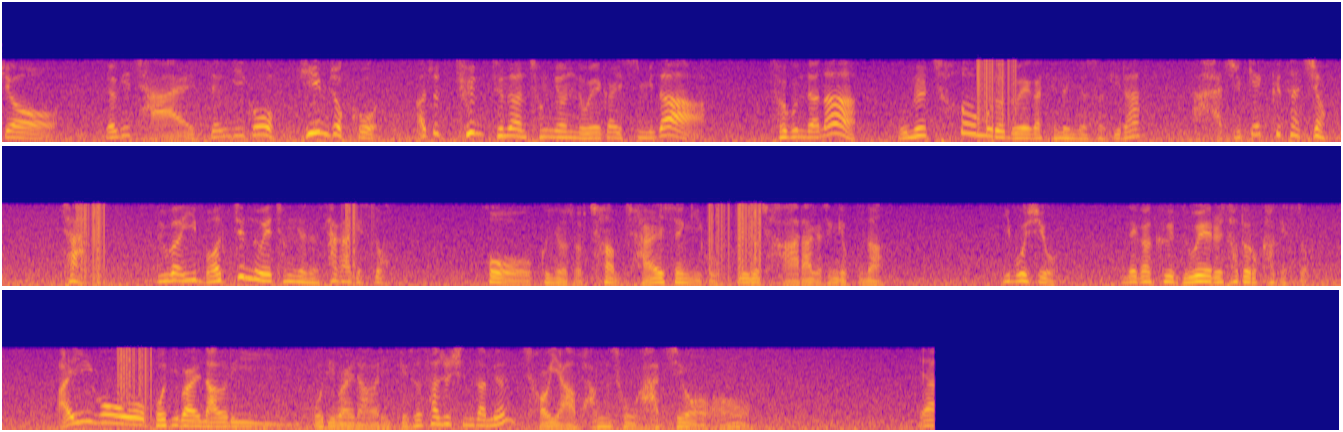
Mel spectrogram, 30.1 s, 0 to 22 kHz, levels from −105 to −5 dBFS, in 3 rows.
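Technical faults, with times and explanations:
7.32–7.61 s, 10.60–10.84 s, 12.60–12.84 s, 15.34–15.74 s and 20.96–21.22 s: bit errors on a digital phone line. Around one percent of bits flip in these bursts, producing sharp ticks and crackle where high or sign bits of samples change.
27.09 s to the end: audio dropout to silence. The sound cuts off mid-flow into silence with no room tone, likely from lost input through a disconnected device, failed link or stray mute.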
